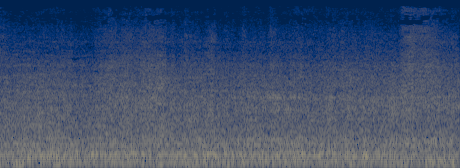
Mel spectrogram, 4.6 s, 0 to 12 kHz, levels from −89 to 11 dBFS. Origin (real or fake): real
